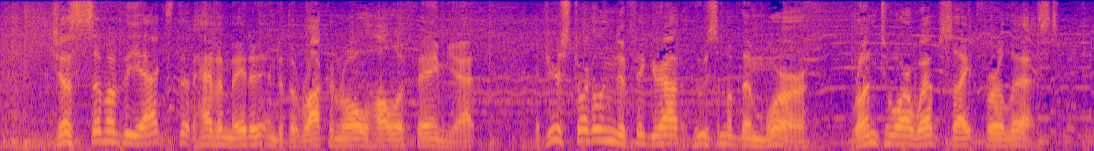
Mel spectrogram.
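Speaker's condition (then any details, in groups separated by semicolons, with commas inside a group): No condition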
